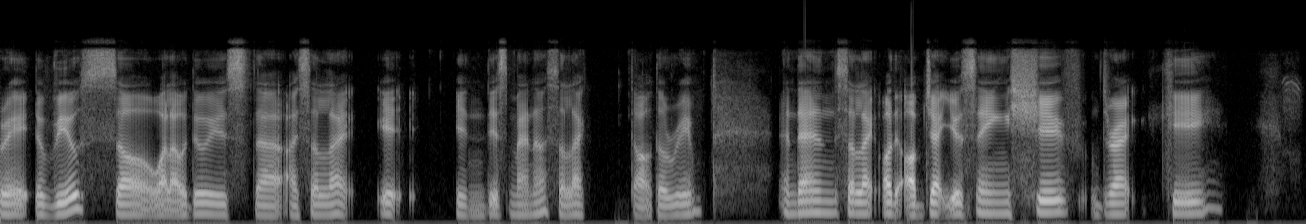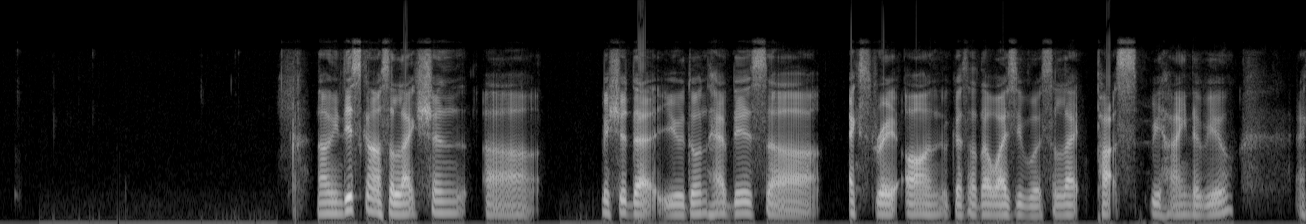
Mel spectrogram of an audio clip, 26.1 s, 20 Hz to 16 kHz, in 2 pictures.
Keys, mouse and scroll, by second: 4.2 click, 5.1-5.5 middle drag, 5.8-6.1 shift+middle drag, 7.0 middle click, 8.2-11.2 shift+drag, 13.3-14.1 shift+drag, 15.1-15.5 shift+drag, 16.8-18.3 middle drag, 21.7 click, 23.4-26.1 middle drag.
